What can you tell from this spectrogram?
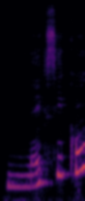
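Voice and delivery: Mexico with x as ks, rising at the end; ks sound. Shown as a demonstration. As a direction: say "Mek-si-ko" for Mexico. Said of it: "do not say this".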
